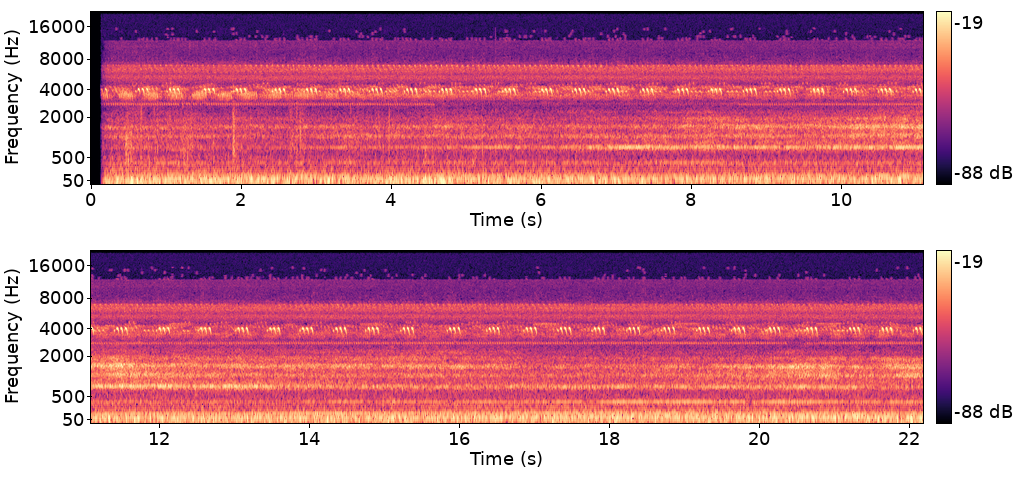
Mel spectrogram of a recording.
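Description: Crickets chirp in a steady, rapid high-pitched pulse over a low rumble of distant traffic.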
